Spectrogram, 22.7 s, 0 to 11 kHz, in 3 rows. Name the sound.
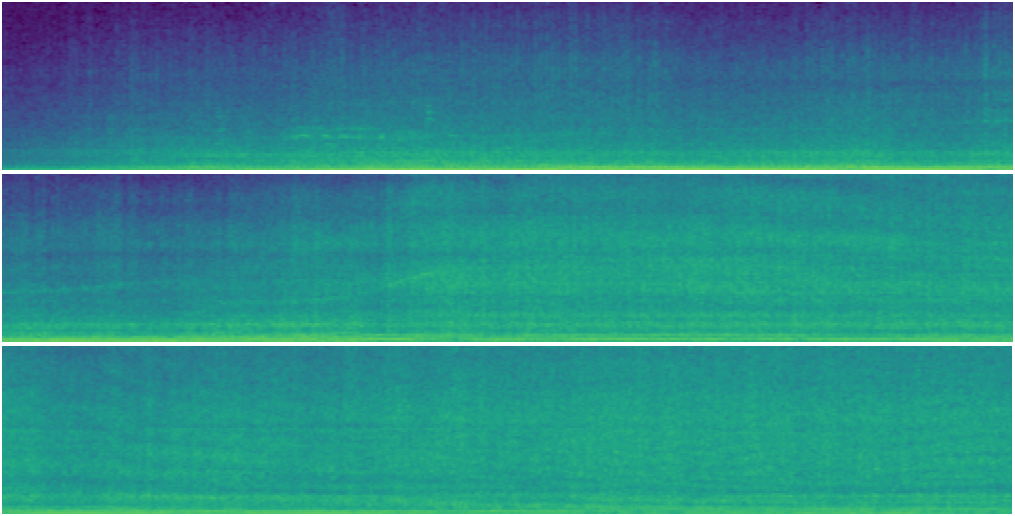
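John Deere 6030 pulling tractor engine roaring during a tractor pull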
